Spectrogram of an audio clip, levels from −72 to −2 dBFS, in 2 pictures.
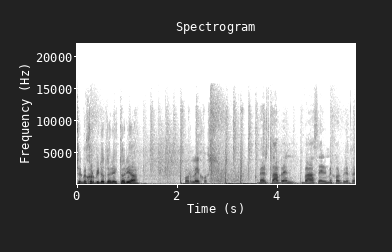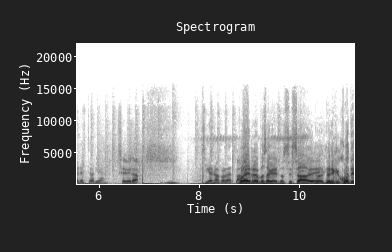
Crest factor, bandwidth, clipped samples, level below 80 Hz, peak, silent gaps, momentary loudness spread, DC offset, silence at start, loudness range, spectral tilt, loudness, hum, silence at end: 12 dB; 16 kHz; under 0.1%; -30 dBFS; -6 dBFS; none; 16 LU; under 0.1%; 0 s; 9 LU; -5.5 dB/octave; -19 LUFS; none; 0 s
